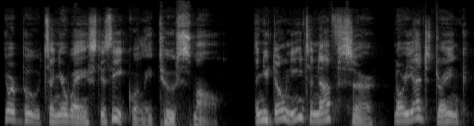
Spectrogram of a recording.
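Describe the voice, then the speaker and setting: A knowing, motherly housekeeper from a storybook, put on by a male reader, pitched high with swooping intonation. She is familiar and gushing, full of folksy advice, and a little husky. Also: sing-song, a little slow. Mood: confiding, knowing. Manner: gushing, folksy uneducated speech. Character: nosy, motherly middle-aged housekeeper woman, familiar and knowing. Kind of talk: dramatised audiobook character reading.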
